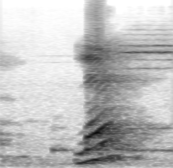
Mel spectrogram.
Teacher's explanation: ले को आप बोल के देखना, ऐसा लगेगा कि ले एक तो क्या करेगा, उच्चारण में जीवा जो होगी आपकी मुसुड़े को टच करेगी और हवा का वेग आसपास से निकल जाएगा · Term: पार्श्विक व्यंजन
